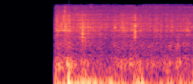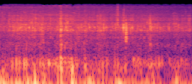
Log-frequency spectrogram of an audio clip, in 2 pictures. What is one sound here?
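A bicycle frame clicks and rattles over bumps.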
